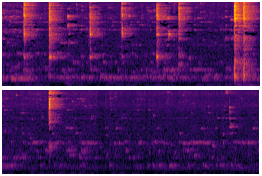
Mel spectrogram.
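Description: Soaked chana dal (split chickpeas) being tipped from a bowl into an aluminium pressure cooker: wet grains and their soaking water patter in as a run of small clicks. A sharp knock on the cooker comes about three seconds in, with a lighter one just after. A steady low hum runs underneath.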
